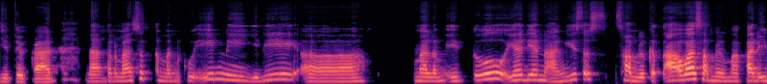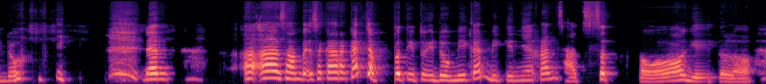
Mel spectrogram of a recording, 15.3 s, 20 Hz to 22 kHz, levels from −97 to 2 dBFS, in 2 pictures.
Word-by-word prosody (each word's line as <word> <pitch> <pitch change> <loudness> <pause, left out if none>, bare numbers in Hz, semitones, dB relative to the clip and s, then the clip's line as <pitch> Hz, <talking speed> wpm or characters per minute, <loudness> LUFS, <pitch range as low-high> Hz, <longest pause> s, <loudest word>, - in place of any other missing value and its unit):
gitu 155 -1 -5
kan. 150 0 -1 0.3
Nah 160 0 -4
termasuk 195 - -7
temanku 185 - -11
ini, 265 - -7
jadi, 250 +8 -6
eee, 165 - -4 0.6
malam 185 0 -4
itu 225 +9 -1
ya 225 - -1
dia 240 0 -2
nangis 220 +4 -7
terus 265 0 -4 0.2
sambil 180 -6 -2
ketawa 265 -2 +4
sambil 190 -8 -3
makan 180 +1 -2
Indomie 260 +4 -5 0.7
dan 265 0 +7 0.8
heeh, 310 +2 +9
sampai 280 -3 +4
sekarang 295 0 +5
kan 420 - +6
cepet 270 -1 +5
itu 250 - -5
Indomie 220 +1 +1
kan, 300 +4 +1
bikinnya 215 -1 -6
kan, 275 +4 -1
sat 175 -8 -5
set 270 +9 +4 0.3
toh 170 +7 +2
gitu 170 -2 -6
loh, 155 0 -4
220 Hz, 135 wpm, -24 LUFS, 180-270 Hz, 0.8 s, heeh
